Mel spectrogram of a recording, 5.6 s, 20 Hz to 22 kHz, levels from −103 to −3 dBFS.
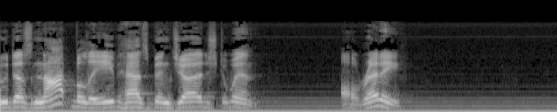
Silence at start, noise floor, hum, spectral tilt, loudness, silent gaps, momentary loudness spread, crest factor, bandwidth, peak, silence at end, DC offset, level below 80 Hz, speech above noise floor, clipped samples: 0 s; -57 dBFS; none; -4 dB/octave; -31 LUFS; none; 11 LU; 20 dB; 10.5 kHz; -14 dBFS; 0.3 s; 2%; -56 dBFS; 25 dB; under 0.1%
